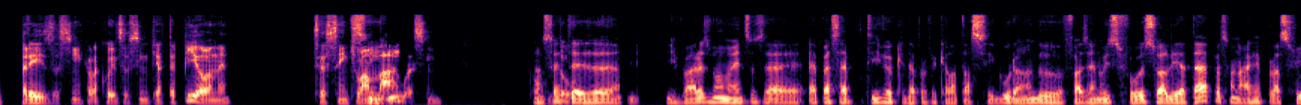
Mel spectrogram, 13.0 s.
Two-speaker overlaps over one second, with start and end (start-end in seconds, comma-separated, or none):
none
